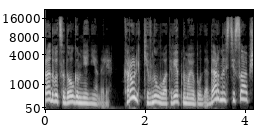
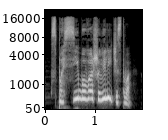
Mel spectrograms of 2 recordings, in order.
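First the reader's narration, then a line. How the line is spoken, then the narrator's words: Gloating exclamation. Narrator (Russian): воскликнула я, дав себе пару секунд позлорадствовать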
